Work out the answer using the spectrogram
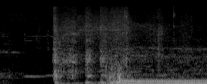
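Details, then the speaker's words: Vauxhall Tigra 1.8, first start right after fitting a new two-section exhaust system: short crank, catches fast and settles into a low, smooth, very quiet idle with a soft exhaust note; healthy start. "oo that's quiet wow that is that's very quiet I like it"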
